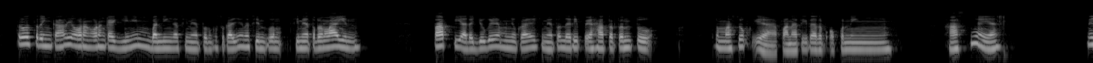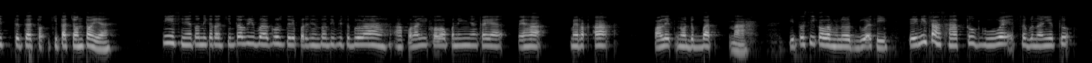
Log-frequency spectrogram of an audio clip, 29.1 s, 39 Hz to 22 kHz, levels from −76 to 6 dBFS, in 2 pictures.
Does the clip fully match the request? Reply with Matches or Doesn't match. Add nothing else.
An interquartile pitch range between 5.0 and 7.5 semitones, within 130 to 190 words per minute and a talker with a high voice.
Matches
